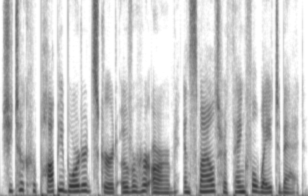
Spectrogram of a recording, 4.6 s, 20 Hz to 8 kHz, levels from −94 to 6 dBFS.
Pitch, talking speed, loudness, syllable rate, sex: 205 Hz, 205 wpm, -19 LUFS, 5.1 syllables/s, female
